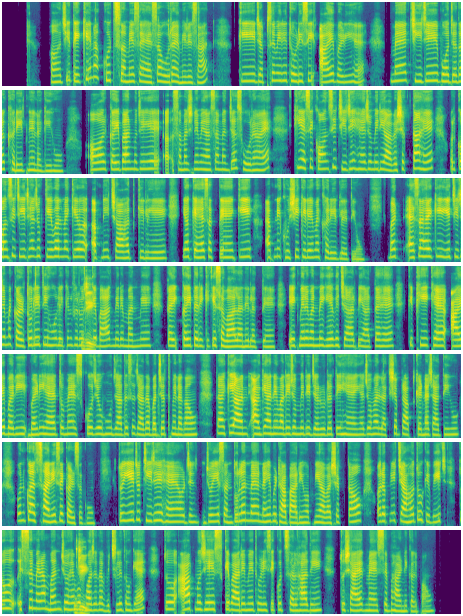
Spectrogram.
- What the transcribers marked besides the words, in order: in English: "बट"
- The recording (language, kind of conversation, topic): Hindi, advice, आप आवश्यकताओं और चाहतों के बीच संतुलन बनाकर सोच-समझकर खर्च कैसे कर सकते हैं?
- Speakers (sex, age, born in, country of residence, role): female, 25-29, India, India, user; male, 25-29, India, India, advisor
